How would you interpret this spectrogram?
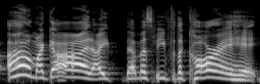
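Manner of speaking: loud, high oh-my-God dawning; high startled exclamation; sudden realization. Retold or imitated. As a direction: blurt out the realization. Realising the dirty face.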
